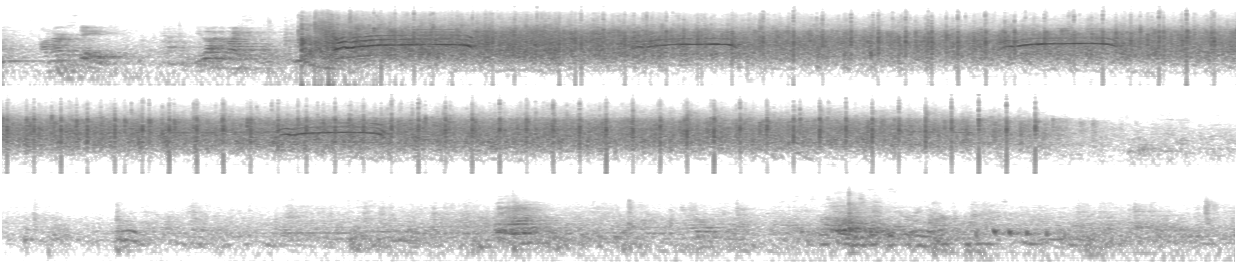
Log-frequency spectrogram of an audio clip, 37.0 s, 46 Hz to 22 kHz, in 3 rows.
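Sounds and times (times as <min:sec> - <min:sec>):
audience applauding: 0:02.8 - 0:23.7.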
